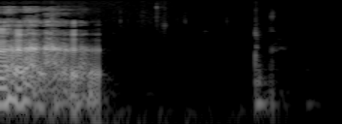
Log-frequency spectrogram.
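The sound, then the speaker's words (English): A brisk, dense rustle of playing cards being shuffled for under a second, fairly loud, then silence broken by a brief soft tap or murmur. “Make sure you don't shuffle your hand in, friend. I just did.”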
